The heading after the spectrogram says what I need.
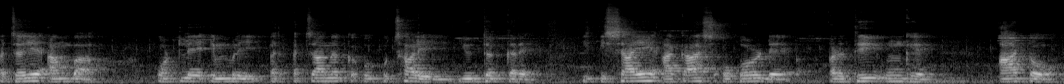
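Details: Adult man's own speech in Hindi, self-reported stammering, filmed on day 1 of a daily speech practice routine (tongue, lip and breathing exercises); stuttering.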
